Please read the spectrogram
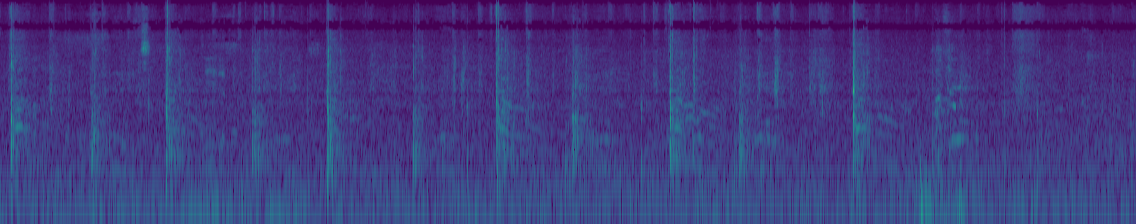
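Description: Tennis rally on a clay court: sharp racket-on-ball strikes about every second and a quarter, alternating between a louder near hitter and a softer far one, the ball traded back and forth steadily.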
